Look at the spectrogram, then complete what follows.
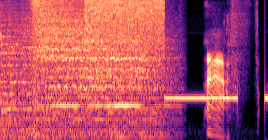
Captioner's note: TV static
